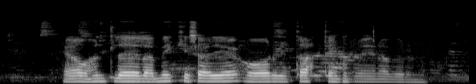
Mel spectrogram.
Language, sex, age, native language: Icelandic, male, 40-49, Icelandic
